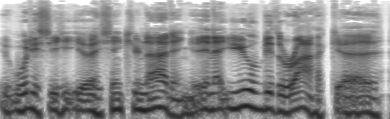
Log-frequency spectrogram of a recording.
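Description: A man hosting a podcast with a silly improvised monologue to an imaginary guest, halting and stammering as he meanders and restarts in mock earnest. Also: on the high side, fairly even intonation, creaky, no echo, clean studio sound. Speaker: podcast host.

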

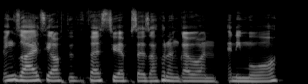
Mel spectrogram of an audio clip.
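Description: A woman's voice: sits low, steady tone, quick pace, bright, forceful tone, smooth, dry recording, clean studio sound. A young woman of Yoruba background co-hosting a casual podcast chat, emphatic and talking straight to listeners. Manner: chatty, emphatic, addresses listeners directly. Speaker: podcast co-host.

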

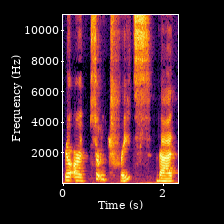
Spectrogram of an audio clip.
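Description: A woman co-hosting a podcast in casual chat, direct and straightforward, with measured delivery. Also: mid-range voice, expressive, sharp tone. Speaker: podcast co-host.

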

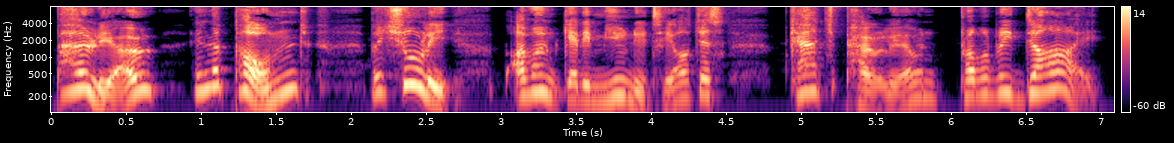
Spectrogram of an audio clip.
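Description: A man's voice: fairly high pitch, sing-song, normal speed, a bit bright, voice pushed up. A man voicing an indignant, boozy, downtrodden village miller with a blurry, plaintive way of talking in a satirical storybook parody. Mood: outraged.

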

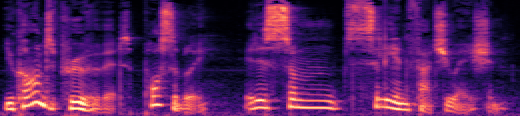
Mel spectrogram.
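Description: A man voicing an earnest, anxious male painter with an excitable, protesting manner, reading a storybook aloud. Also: fairly high pitch, normal speed, gravelly, breathy edge, voice pushed up, exaggerated voice. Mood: agitated.

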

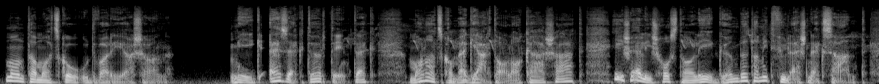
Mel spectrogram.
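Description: A man narrating a children's story in an audio drama, with expressive scripted storytelling. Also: low-pitched, no echo. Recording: clearly audible background noise.

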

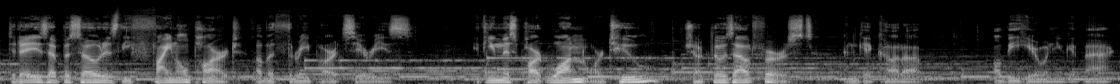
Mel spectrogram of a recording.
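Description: A man hosting a horror story podcast, reading a scripted introduction in a deliberate, spooky manner. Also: deep voice, vocal fry. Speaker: podcast host and writer.

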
